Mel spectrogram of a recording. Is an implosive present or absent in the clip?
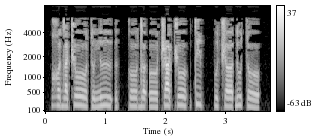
present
